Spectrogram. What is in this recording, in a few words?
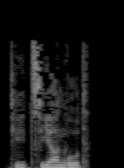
"tizianrot", German; adjectives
